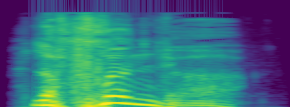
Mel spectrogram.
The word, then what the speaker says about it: Lufthansa: Lufthansa. – Well, try not to fly over. – Is that how they pronounce it? – Yes. That's how they do it in Germany.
